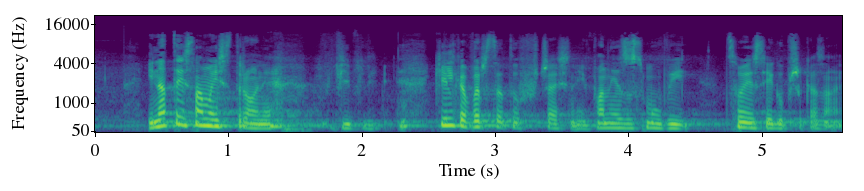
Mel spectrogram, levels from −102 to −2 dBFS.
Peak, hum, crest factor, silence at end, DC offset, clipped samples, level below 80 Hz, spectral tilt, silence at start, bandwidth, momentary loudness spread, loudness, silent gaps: -6 dBFS; none; 20 dB; 0 s; under 0.1%; under 0.1%; -70 dBFS; -6 dB/octave; 0.4 s; 11 kHz; 16 LU; -27 LUFS; none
